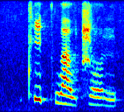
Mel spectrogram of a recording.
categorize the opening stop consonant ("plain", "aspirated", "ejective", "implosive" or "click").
aspirated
